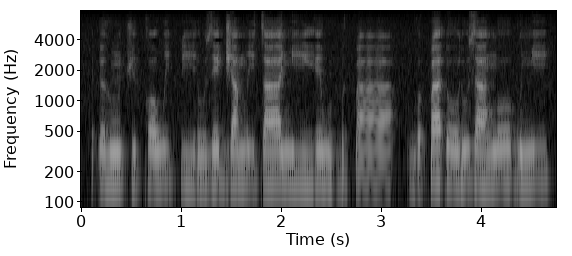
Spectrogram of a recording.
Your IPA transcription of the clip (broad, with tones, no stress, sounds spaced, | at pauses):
ɗ ə˨ ɣ ũ˨ t͡ʃ ɨ˨ k ɔ˧ w i˧ k͡p iː˨ ɾ u˨ z e˦ d͡ʒ a˦ m i˦˨ t aː˦ ɲ iː˧ j e˦ w u˨˦ ɡ͡b ə˧ k͡p aː˨ | ɡʷ a˨ k͡p a˦ ɗ oː˧ ɾ u˦ z aː˧ ŋ oː˦ ɡʷ ə˧ ɲ i˦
